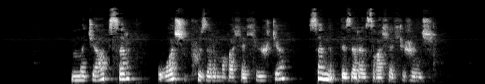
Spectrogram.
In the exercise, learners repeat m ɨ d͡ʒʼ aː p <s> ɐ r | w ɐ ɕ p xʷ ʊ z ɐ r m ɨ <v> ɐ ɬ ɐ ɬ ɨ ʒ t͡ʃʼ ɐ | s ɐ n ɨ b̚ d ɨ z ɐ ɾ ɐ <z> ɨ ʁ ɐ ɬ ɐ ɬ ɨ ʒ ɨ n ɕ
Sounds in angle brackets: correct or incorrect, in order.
correct, incorrect: ʁ, correct

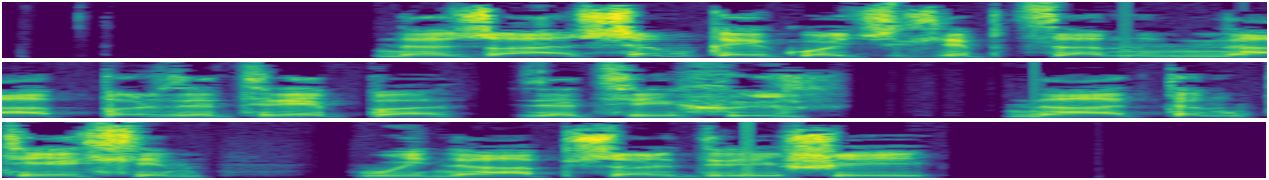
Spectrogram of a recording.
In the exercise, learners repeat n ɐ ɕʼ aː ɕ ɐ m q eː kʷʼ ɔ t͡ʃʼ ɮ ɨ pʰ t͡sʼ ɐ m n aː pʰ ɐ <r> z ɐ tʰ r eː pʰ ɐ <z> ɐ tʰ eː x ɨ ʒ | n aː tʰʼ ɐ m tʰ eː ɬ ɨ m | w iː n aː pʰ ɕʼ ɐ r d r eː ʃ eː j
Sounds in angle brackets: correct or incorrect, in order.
correct, correct

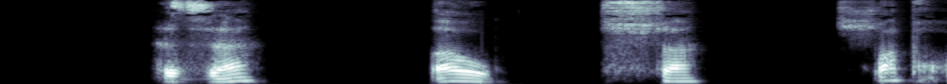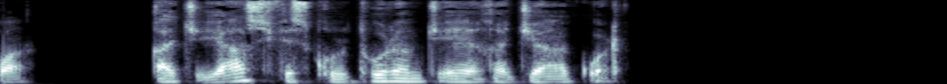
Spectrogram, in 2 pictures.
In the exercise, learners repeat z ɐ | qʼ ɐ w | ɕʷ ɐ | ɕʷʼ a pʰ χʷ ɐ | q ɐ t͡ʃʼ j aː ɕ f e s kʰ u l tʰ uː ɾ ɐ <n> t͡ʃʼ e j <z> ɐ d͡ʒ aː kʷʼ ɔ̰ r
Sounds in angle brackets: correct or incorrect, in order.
incorrect: m, incorrect: ʁ

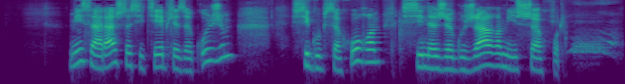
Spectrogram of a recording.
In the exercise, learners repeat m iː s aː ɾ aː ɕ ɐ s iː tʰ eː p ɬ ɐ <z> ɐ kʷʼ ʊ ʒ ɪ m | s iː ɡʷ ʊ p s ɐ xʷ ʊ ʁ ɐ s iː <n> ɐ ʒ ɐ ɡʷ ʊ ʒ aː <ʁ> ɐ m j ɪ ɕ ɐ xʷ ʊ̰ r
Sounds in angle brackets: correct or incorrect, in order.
correct, correct, correct

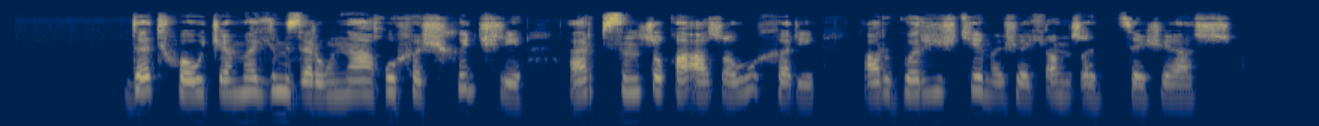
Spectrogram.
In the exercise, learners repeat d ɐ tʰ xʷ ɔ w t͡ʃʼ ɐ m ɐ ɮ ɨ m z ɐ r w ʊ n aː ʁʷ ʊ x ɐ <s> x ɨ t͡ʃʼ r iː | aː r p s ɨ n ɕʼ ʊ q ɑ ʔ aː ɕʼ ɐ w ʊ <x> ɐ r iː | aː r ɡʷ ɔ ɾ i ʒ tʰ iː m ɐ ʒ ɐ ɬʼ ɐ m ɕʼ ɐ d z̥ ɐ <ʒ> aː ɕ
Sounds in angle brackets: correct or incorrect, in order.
incorrect: ʃ, correct, correct

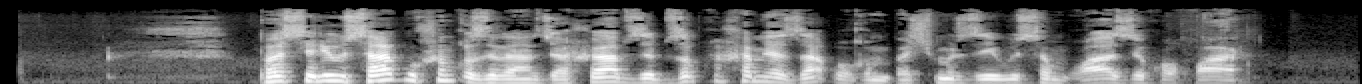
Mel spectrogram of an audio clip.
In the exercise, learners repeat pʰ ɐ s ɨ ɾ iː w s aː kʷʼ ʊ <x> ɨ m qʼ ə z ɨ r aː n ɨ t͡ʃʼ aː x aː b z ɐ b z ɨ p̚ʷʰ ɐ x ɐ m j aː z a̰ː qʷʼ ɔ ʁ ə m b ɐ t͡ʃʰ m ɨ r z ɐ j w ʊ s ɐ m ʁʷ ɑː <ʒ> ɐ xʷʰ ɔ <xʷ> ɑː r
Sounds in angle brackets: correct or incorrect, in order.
correct, incorrect: z, incorrect: χʷ

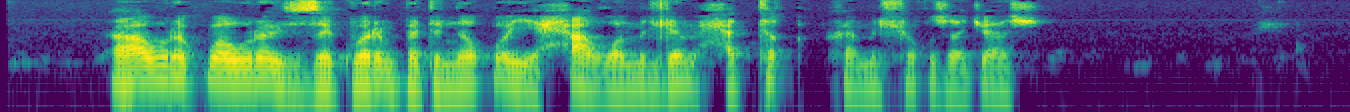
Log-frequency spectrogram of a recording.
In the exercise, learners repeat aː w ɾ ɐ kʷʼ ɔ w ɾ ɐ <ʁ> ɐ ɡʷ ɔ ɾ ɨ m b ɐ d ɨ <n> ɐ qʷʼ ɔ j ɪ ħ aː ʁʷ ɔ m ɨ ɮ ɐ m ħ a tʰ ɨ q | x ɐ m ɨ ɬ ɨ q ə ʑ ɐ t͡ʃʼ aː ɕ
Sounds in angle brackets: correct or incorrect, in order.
incorrect: z, correct

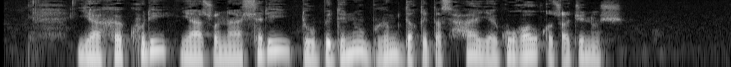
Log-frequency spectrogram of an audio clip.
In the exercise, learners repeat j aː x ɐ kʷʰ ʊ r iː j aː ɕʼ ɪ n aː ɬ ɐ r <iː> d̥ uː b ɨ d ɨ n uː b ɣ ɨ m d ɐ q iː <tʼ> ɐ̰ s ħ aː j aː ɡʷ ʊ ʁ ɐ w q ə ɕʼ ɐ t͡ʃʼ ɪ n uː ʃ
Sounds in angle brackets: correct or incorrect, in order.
correct, correct

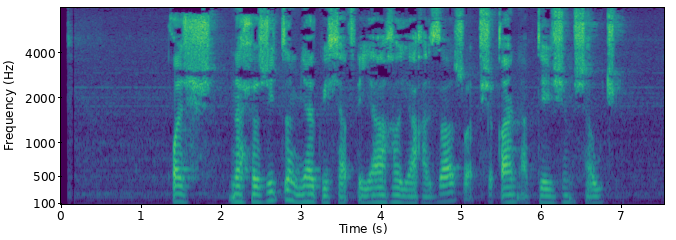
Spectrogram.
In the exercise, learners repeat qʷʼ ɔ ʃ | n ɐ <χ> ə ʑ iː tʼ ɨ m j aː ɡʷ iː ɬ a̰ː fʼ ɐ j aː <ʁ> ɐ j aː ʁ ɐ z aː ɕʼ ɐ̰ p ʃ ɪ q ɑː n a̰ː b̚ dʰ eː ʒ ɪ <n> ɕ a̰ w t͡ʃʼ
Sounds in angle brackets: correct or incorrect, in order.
incorrect: ħ, correct, incorrect: m

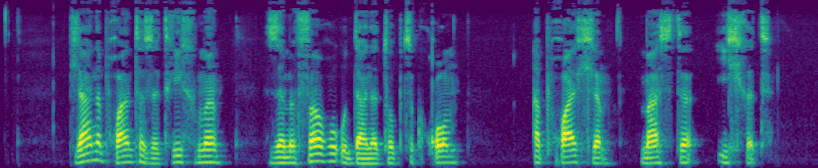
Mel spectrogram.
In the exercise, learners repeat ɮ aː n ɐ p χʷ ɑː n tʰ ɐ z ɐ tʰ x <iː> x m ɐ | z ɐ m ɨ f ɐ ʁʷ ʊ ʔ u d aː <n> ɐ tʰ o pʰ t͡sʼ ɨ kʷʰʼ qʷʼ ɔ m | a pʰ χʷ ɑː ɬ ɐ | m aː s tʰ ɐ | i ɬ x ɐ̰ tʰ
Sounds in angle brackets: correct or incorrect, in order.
correct, correct

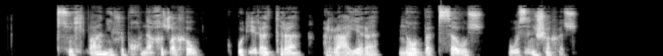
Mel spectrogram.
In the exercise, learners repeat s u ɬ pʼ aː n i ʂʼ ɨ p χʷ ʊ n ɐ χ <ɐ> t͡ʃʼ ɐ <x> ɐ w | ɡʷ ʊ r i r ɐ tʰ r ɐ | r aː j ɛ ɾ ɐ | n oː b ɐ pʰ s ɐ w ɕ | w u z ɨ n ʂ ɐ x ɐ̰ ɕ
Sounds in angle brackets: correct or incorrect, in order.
incorrect: ə, correct

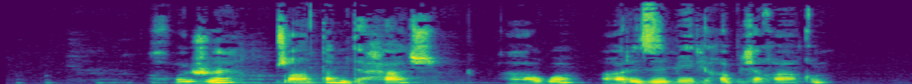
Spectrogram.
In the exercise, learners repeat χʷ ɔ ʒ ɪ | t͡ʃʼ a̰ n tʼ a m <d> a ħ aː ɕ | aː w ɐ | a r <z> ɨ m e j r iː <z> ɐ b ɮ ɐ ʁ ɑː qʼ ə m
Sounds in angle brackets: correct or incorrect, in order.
correct, correct, incorrect: ʁ

